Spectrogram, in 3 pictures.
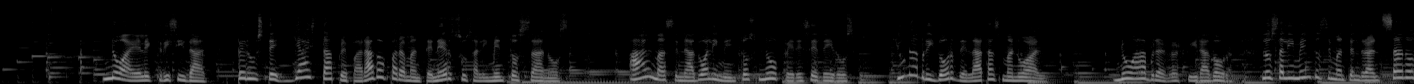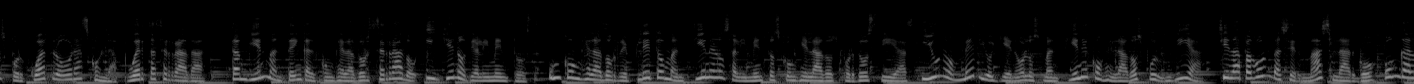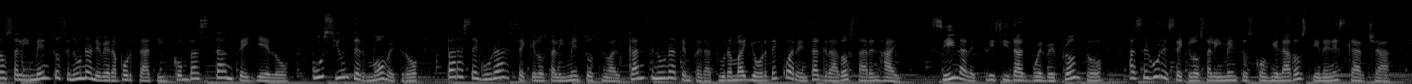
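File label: SPAN radio, spanish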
